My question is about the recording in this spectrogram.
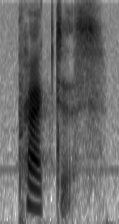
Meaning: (noun) 1. Repetition of an activity to improve a skill 2. Repetition of an activity to improve a skill.: An organized event for the purpose of performing such repetition
- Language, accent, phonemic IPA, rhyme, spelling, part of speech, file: English, US, /ˈpɹæktɪs/, -æktɪs, practice, noun / verb, En-us-practice.ogg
